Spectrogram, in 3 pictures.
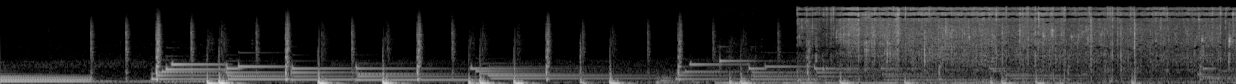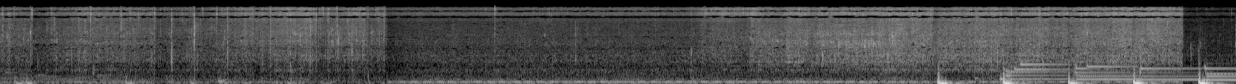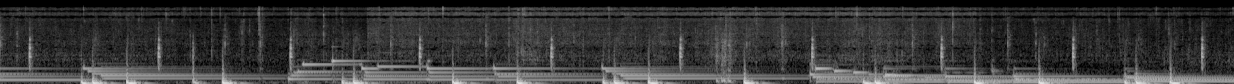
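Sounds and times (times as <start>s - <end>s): onion sizzling in hot oil: 8.0s - 37.0s.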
